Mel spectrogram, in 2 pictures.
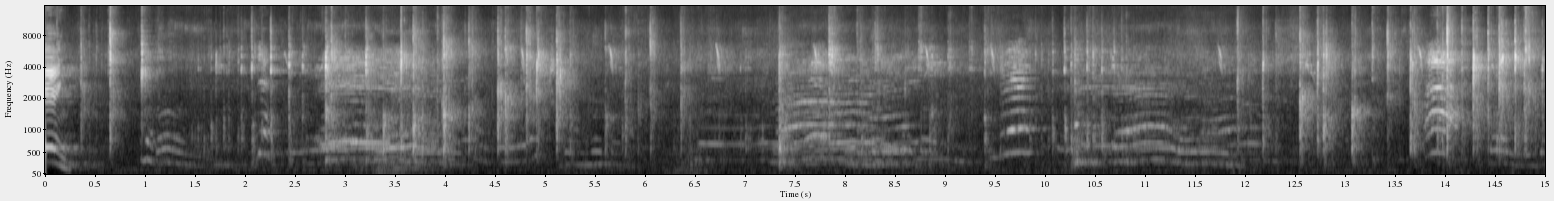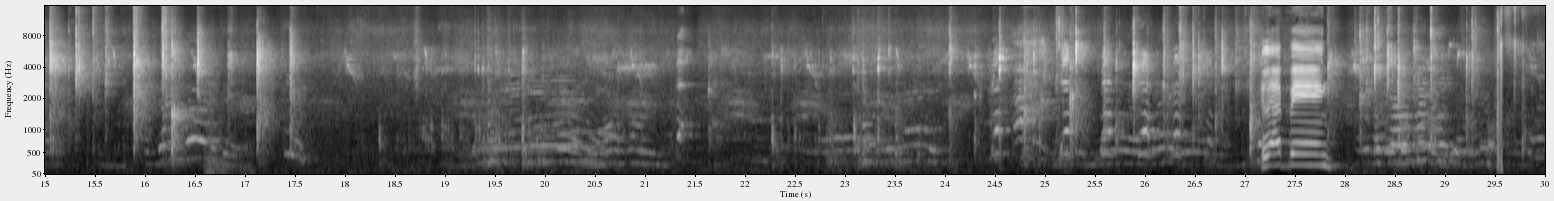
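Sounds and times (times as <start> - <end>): hand claps: 0.2 - 17.7, 21.6 - 30.0
children talking and calling out: 0.8 - 30.0.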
